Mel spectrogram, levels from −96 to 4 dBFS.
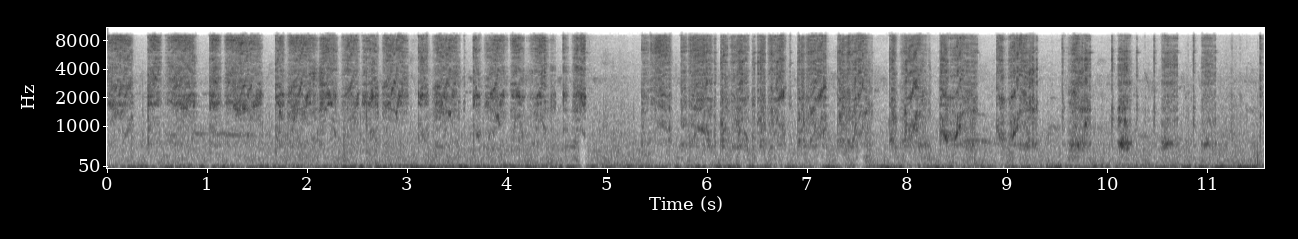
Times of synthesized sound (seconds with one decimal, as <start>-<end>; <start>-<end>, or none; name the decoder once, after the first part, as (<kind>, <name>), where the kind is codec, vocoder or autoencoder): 7.7-8.4 (vocoder, WaveNeXt)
